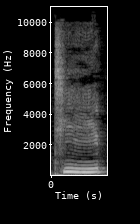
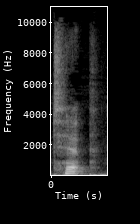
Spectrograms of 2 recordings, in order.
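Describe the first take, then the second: First: The vowel is a long ee sound. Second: The vowel is short and low. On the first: The speaker calls it wrong. "It's not E, it's not teep" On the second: The speaker calls it right. "Vowel sound is short and low"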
